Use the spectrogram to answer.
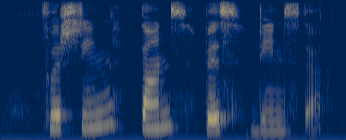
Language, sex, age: Afrikaans, female, 20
